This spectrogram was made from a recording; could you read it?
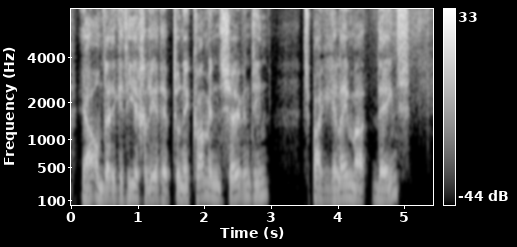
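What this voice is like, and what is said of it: Light Danish accent, Amsterdam tones. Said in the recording (Dutch): “Je hebt een licht Deens accent, maar ook een Amsterdamse tongval.”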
